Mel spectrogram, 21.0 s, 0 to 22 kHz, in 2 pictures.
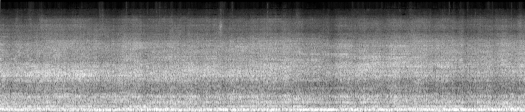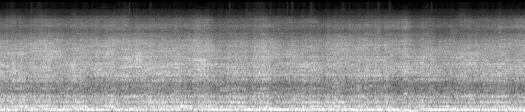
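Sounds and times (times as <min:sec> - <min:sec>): dense noise music: 0:00.0 - 0:21.0
steady low drone: 0:00.0 - 0:21.0.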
